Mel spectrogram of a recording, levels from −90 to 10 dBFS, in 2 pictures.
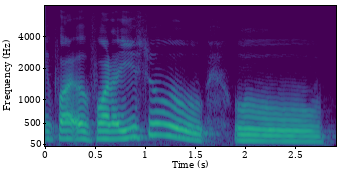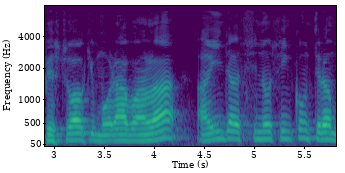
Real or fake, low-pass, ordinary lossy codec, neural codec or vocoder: real; 7.2 kHz; none; none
